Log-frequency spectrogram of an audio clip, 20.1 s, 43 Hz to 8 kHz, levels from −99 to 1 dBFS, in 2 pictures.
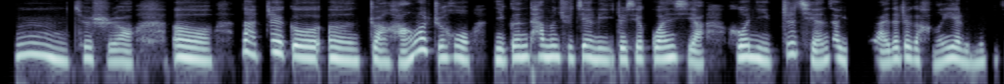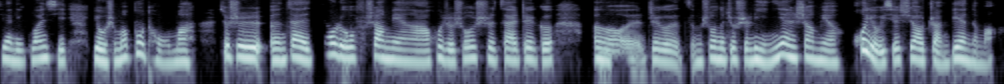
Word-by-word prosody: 嗯， 255 -7 0
确 215 -1 -4
实 175 -3 -8
啊。 175 -2 -3 0.4
呃， 205 -5 +4 0.3
那 325 -5 +1
这 305 +5 +2
个， 225 -4 +5
呃， 200 -4 +3
转 190 -4 0
行 170 -1 -1
了 365 +4 +4
之 225 -10 -3
后 220 -4 -1 0.2
你 195 -2 0
跟 230 +4 +2
他 235 0 -2
们 230 0 +4
去 220 -1 -5
建 220 0 +1
立 195 -1 -1
这 205 0 0
些 205 +1 -1
关 210 +2 +3
系 220 -5 -4
啊， 160 0 -3 0.2
和 230 +1 +3
你 215 -5 +3
之 280 +2 -3
前 185 - -2
在 225 +2 -4
原 195 - -2 0.3
来 165 0 -2
的 205 +3 0
这 220 +1 +1
个 195 - -2
行 170 -1 -8
业 205 -1 +2
里 170 - -6
面 165 +2 -8
去 190 0 -26
建 200 0 -1
立 175 - -2
关 200 +4 0
系 180 -4 -5 0.2
有 195 -4 +5
什 180 +2 -4
么 225 +3 +1
不 285 +4 0
同 180 -9 -8
吗？ 180 -1 -1 0.3
就 240 - +1
是， 220 -2 +5
嗯， 190 0 +1
在 200 -3 +4
交 275 0 +2
流 220 -4 +4
上 240 -3 +2
面 190 -3 -1
啊， 170 -1 -3
或 220 +5 -2
者 180 -4 0
说 205 +5 -2
是 210 -2 -4
在 190 -1 -1
这 200 +1 -2
个 185 0 0 0.4
呃， 170 - -1
这 195 - -2
个 170 -5 -1
怎 - - -14
么 175 - -4
说 210 +3 -1
呢， 195 - +1
就 200 +1 -2
是 190 -1 -4
理 185 -3 +2
念 240 +6 +3
上 220 -1 -1
面， 175 -3 -2
会 360 -1 +5
有 - - +5
一 160 - +1
些 185 +2 -2
需 195 +2 -4
要 190 -3 +2
转 160 -2 -2
变 205 0 +3
的 160 - -5
吗？ 150 - -9
200 Hz, 270 characters per minute, -21 LUFS, 180-220 Hz, 0.4 s, 个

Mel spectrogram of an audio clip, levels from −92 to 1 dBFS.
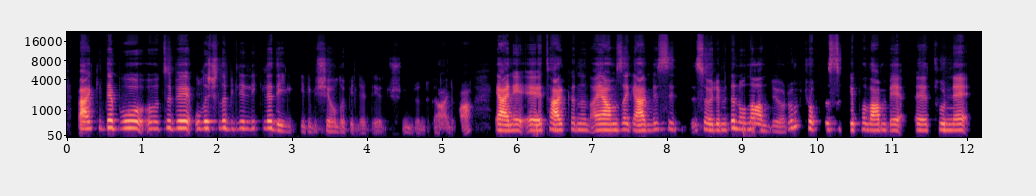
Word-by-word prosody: Belki 235 0 +4
de 260 -1 +4
bu, 250 0 +3
ııı, 235 0 -6
tabii, 250 0 +3
ulaşılabilirlikle 245 0 -2
de 185 - -2
ilgili 165 -3 -14
bir - - -24
şey - - -10
olabilir - - -17
diye - - -23
düşündün - - -25
galiba. - - -12 0.3
Yani, 180 -1 +7
eee, 180 0 0
Tarkan'ın 195 +2 +2
ayağımıza 195 +2 +2
gelmesi 205 +3 0 0.2
söyleminden 195 +3 -3
onu 210 -1 -3
anlıyorum. 175 - -6
Çok 240 0 -5
da 210 - -6
sık 210 +1 -14
yapılan 195 -1 0
bir, 185 -1 -3 0.2
eee, 185 -1 -3
turne, 195 -1 -2
210 Hz, 145 wpm, -23 LUFS, 190-240 Hz, 0.3 s, Yani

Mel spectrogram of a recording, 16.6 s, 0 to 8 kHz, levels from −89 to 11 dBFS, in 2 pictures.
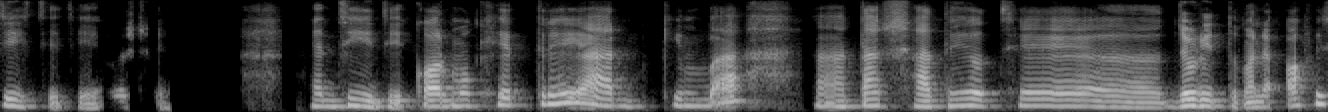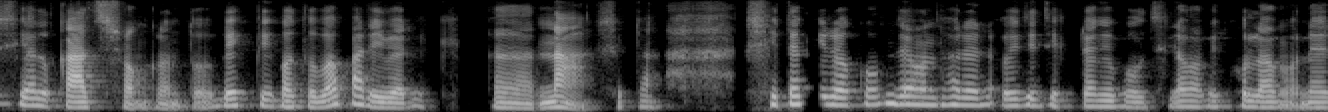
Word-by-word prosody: জ্বী, 185 - +2 0.2
জ্বী, - - -7
জ্বী, - - -7
অবশ্যই। 465 -1 -14 0.9
হ্যাঁ, 165 -2 -2
জ্বী, 185 - +1 0.2
জ্বী, 155 - 0 0.2
কর্মক্ষেত্রেই 190 +8 +3 0.2
আর 175 -1 +3 0.3
কিংবা 175 -3 0 0.6
আ - - -2 0.2
তার 175 0 +3
সাথে 155 +1 +1
হচ্ছে 175 +1 -2 0.4
আ - - +1 0.5
জড়িত 170 -2 +6
মানে 145 +2 +2 0.2
অফিসিয়াল 220 -1 -1 0.2
কাজ 140 0 +7 0.2
সংক্রান্ত। - - -5 0.2
ব্যক্তিগত 175 -4 0
বা - - +5
পারিবারিক 155 - +1 0.4
আ - - +1 0.3
না 145 - +6 0.2
সেটা। 150 +2 -11 0.7
সেটা 215 0 +1
কিরকম? 205 -1 -1
যেমন 210 -2 +2
ধরেন 195 -2 0
ঐযে, 180 +3 -1
যে - - -4
একটু 165 0 -12
আগে 155 -1 -1
বলছিলাম, 140 +3 -5
আমি 155 0 -7
খোলা 150 -4 0
মনের 135 0 -3
170 Hz, 135 wpm, -22 LUFS, 155-195 Hz, 0.9 s, কাজ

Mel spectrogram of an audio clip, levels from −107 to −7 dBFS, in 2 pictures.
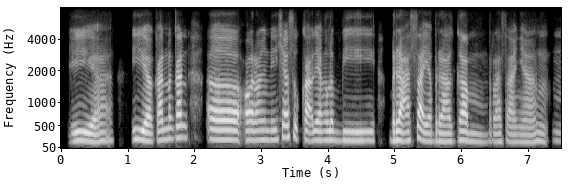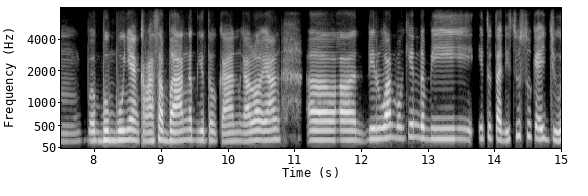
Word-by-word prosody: Iya, 180 -2 +2 0.6
iya. 205 -3 +4 0.2
Karena 205 +3 +1
kan, 250 0 +5 0.4
eee, 205 -2 +5
orang 195 0 +2
Indonesia 205 +5 -1
suka 215 -4 0 0.2
yang 190 0 -2
lebih 185 0 -3 0.6
berasa 190 -1 +3
ya, 175 - -1
beragam 175 +1 0 0.4
rasanya, 160 -2 -6 0.4
mhm. 175 -1 -18 0.3
Bumbunya 200 +1 +3
yang 185 - -12
kerasa 180 +3 +2
banget 195 +3 +3
gitu 190 -1 -3
kan. 175 +1 0
Kalau 190 +3 +2
yang, 205 +2 +1 0.5
eee, 200 0 +4 0.2
di 220 - -1
luar 240 +3 +5
mungkin 240 +3 -5
lebih 225 -1 -2 0.6
itu 230 +2 -7
tadi 195 -3 +1
susu 290 0 -6
keju. 220 -3 -1
200 Hz, 130 wpm, -23 LUFS, 185-210 Hz, 0.6 s, kan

